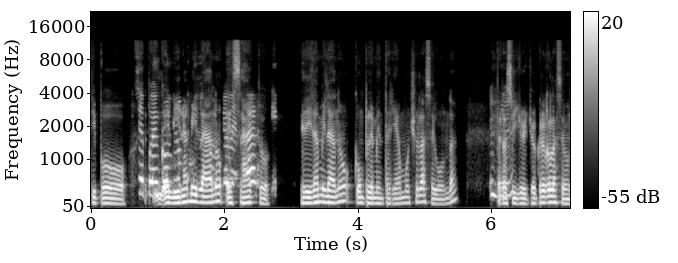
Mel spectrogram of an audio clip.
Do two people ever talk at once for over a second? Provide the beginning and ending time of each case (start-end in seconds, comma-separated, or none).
0.9-2.7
